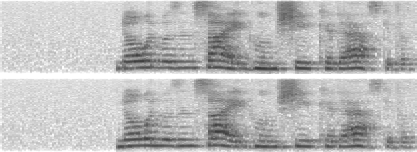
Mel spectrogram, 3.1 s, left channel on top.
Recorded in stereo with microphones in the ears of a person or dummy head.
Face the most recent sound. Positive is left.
turn(degrees=75)  # may be behind; listen again after turning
